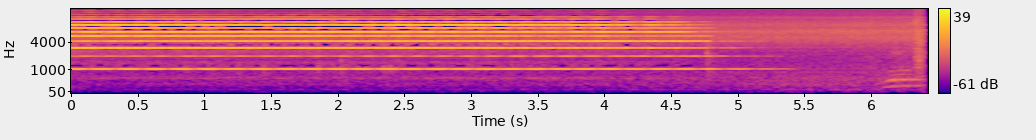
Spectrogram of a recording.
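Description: A harmonica plays a sustained chord through loudspeakers.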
